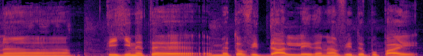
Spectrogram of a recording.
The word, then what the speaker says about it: Βιδάλ: Θα δω αν τραυματίστηκε ο, ο Βιντάλ. Να σε ενημερώσω ή ο Βιδάλ, δεν ξέρω τώρα πώ προφέρεται. Πάτησα στο Google και μου έβγαλε οι 22 ποδοσφαιριστές που έχει τραυματίσει ο, ο Βιδάλ. – Έτσι.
